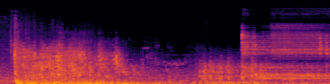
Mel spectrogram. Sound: watery gurgling

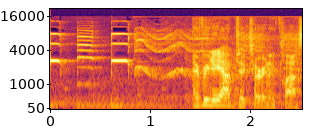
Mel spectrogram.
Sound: various tones play

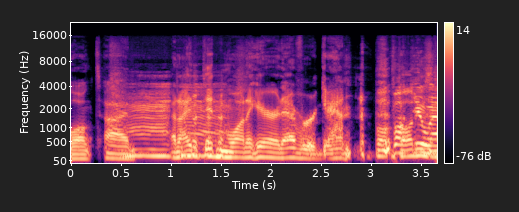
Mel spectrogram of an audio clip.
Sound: chuckles

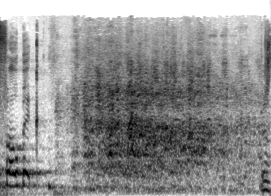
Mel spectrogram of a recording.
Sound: audience laughing

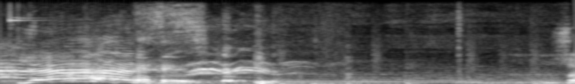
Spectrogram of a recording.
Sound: laughs

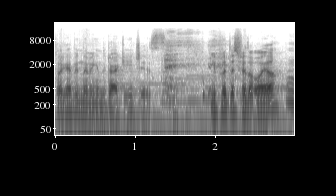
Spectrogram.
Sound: laughs

